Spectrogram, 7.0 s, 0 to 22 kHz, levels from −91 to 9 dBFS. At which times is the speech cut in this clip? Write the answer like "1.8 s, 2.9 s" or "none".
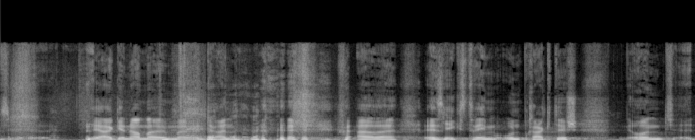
0.9 s, 2.0 s, 4.4 s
